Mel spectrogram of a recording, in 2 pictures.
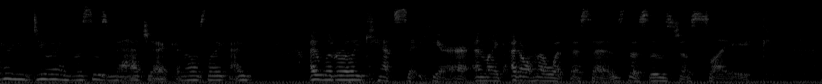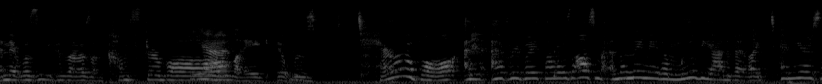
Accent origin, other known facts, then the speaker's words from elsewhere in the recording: Ohio, United States; I'm from Ohio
